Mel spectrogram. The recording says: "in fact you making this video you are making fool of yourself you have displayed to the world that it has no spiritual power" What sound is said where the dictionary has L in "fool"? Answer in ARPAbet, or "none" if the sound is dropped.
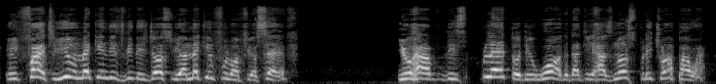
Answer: L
